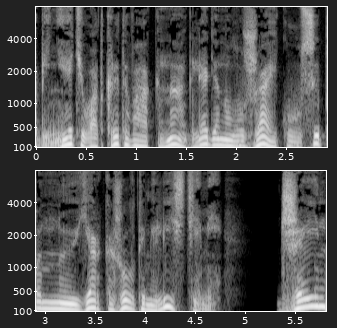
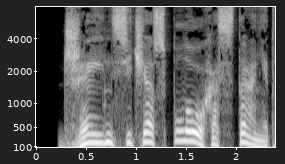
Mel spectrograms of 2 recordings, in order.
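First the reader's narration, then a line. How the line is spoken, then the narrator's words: Exclaiming. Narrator (Russian): воскликнула хозяйка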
